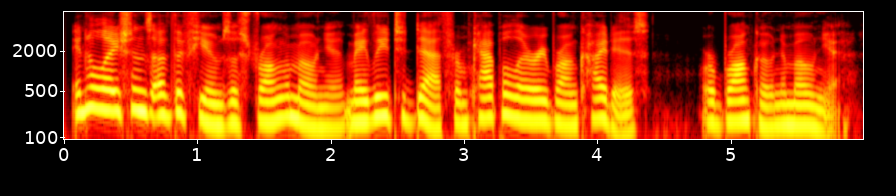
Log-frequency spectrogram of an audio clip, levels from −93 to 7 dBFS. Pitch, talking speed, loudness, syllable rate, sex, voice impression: 185 Hz, 170 wpm, -17 LUFS, 5.7 syllables/s, female, very feminine, adult-like, slightly intellectual, slightly sweet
